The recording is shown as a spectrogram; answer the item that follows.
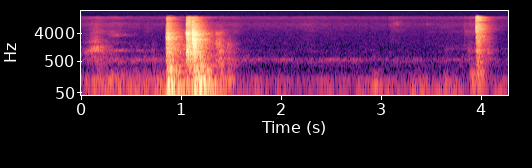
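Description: Two heavy knocks in quick succession about a second in, then a single sharp click near the end.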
